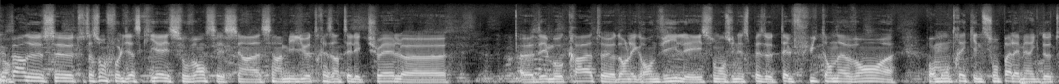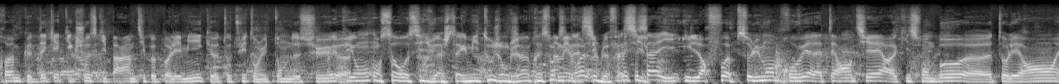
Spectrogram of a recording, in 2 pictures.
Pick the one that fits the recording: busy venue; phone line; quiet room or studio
busy venue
